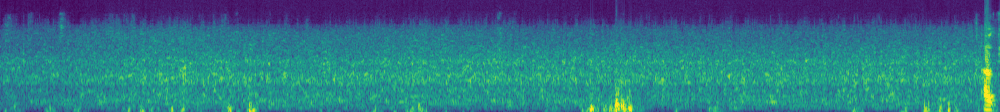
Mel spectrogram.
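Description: Steady hiss of a desk microphone in a quiet room, with faint low knocks scattered through it and one brief, louder low sound about six seconds in.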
